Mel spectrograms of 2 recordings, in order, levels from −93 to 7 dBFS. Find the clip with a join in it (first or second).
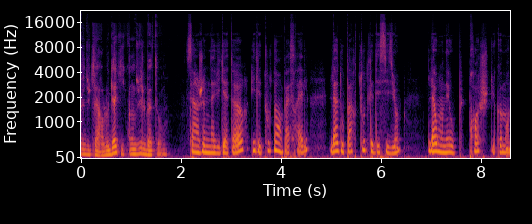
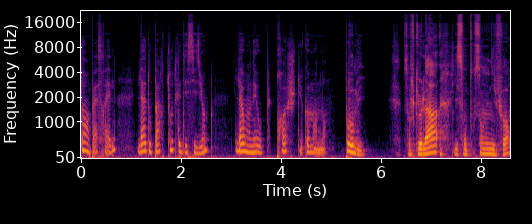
second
